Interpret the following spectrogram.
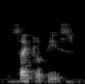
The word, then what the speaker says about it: Cyclopes: Oh, no, Cyclopes. Okay, yeah, Cyclopes. Alright, I think at least... in at least one video I've pronounced it correctly then. Cyclopes. Good to know.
